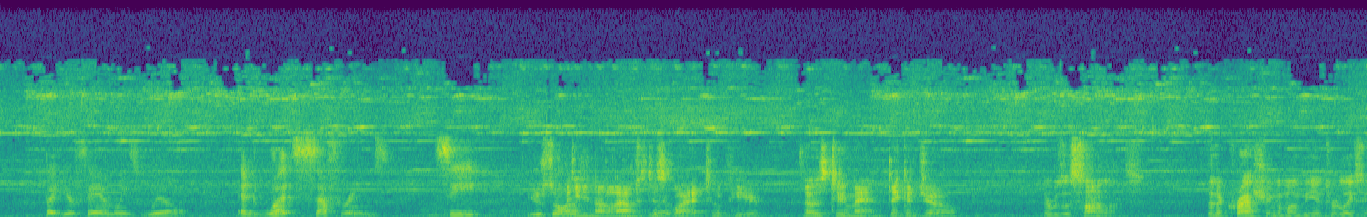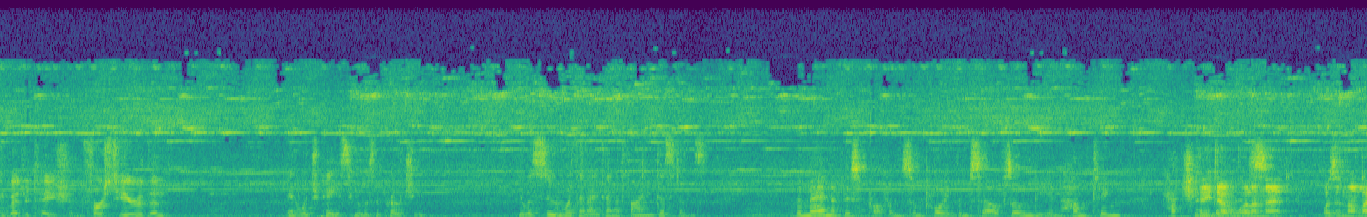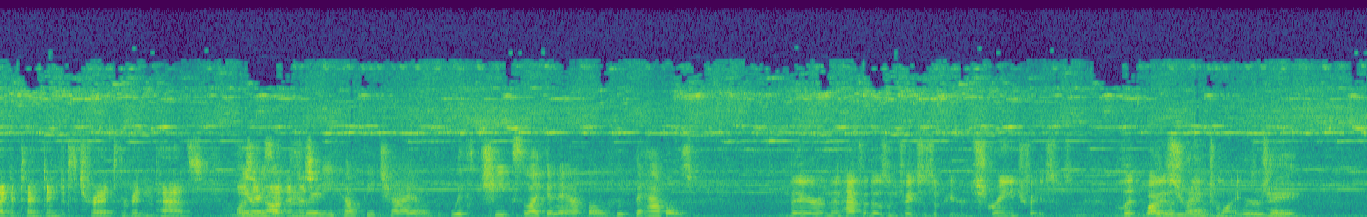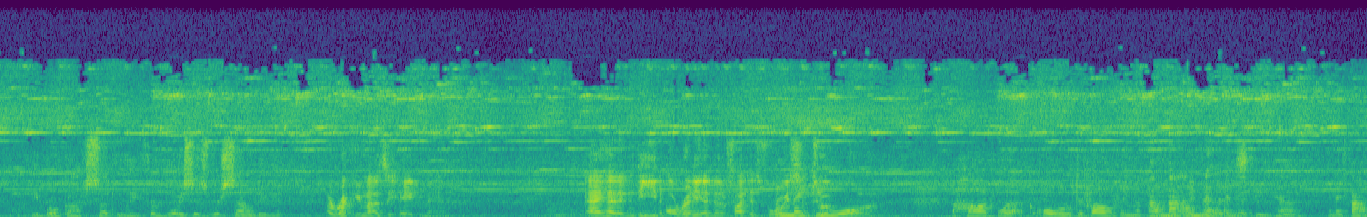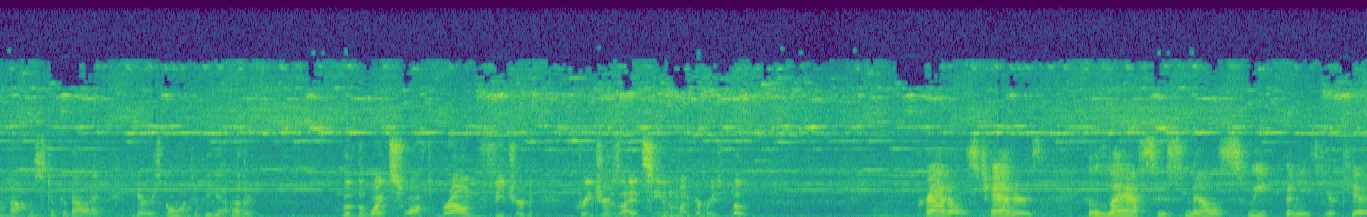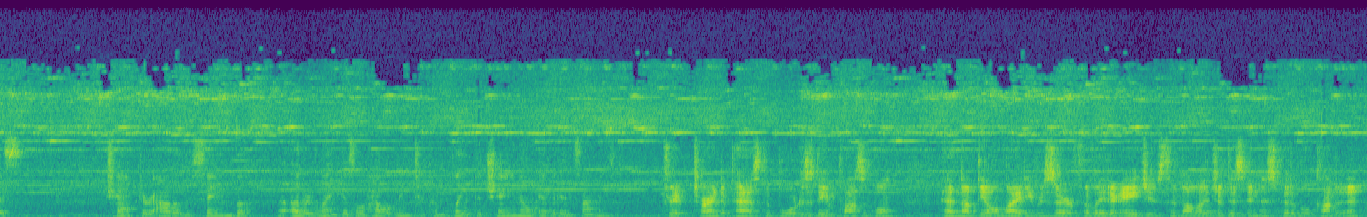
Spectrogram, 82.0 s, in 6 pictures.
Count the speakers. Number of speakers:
6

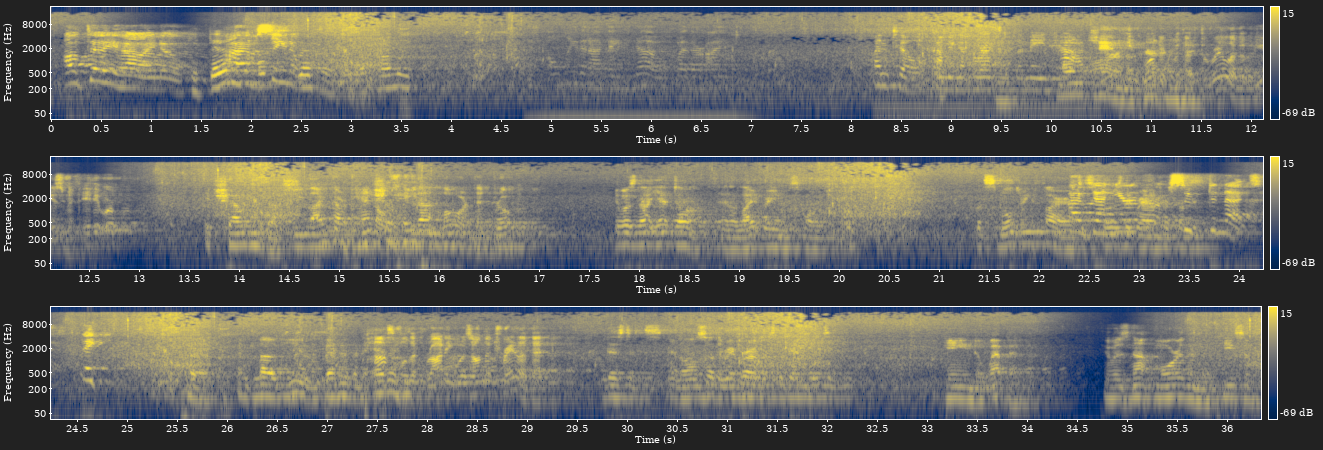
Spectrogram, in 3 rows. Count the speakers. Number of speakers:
9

